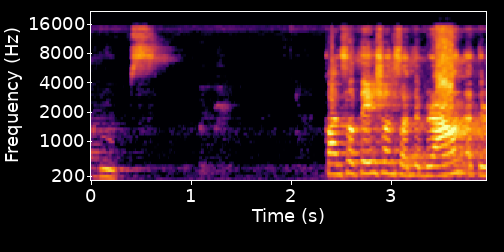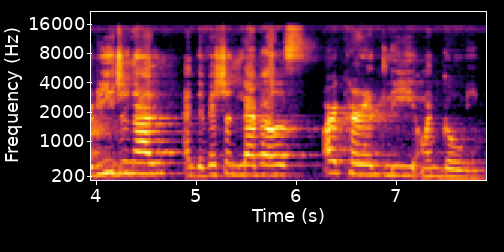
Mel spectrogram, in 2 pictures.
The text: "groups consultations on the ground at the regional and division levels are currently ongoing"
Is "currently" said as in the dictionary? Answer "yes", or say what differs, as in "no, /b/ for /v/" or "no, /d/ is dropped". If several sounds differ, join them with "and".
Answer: yes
